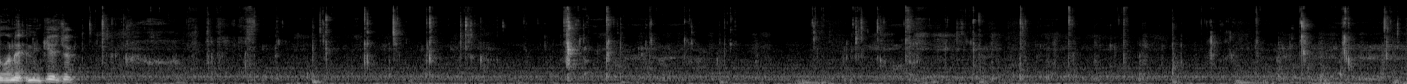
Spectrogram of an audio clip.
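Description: A man chews and smacks his lips close to a microphone.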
